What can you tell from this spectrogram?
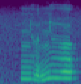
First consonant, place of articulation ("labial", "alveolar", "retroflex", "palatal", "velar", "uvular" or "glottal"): palatal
